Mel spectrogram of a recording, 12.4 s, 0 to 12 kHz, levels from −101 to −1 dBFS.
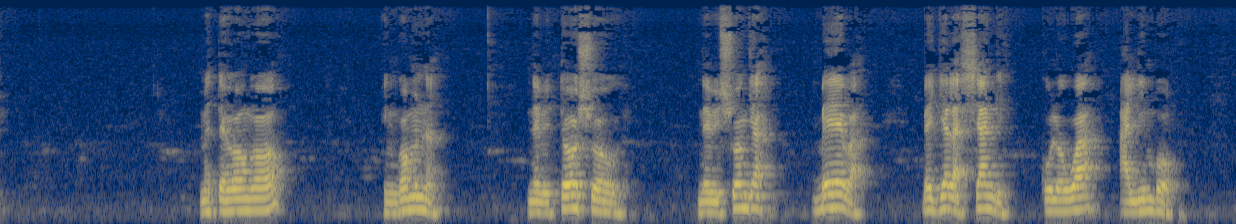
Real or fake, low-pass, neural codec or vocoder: real; 10.8 kHz; none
